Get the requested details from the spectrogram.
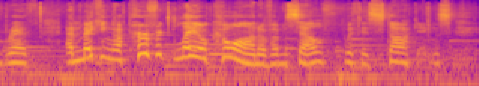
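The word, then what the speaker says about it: Laocoön: Wikipedia says it is pronounced Laocoon.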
